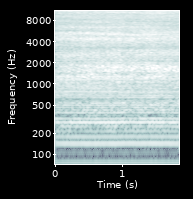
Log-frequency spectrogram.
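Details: Old Vulcan 18-inch mower, rusted flywheel freed from magneto, new intake pipe fitted, bigger muffler: even fast two-stroke buzz at steady speed, no misses or surging; running cleanly.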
